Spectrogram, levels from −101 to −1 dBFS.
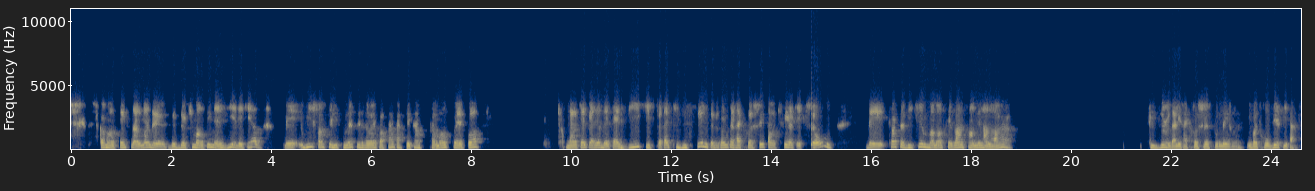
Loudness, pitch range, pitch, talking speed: -32 LUFS, 155-190 Hz, 170 Hz, 180 wpm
